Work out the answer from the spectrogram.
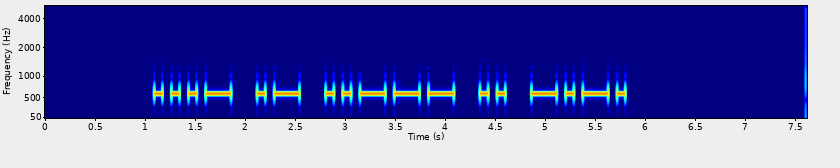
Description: Morse code, heard as a keyed tone, about 14 wpm, 600 Hz. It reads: VA2IC
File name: Callsigns-14wpm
